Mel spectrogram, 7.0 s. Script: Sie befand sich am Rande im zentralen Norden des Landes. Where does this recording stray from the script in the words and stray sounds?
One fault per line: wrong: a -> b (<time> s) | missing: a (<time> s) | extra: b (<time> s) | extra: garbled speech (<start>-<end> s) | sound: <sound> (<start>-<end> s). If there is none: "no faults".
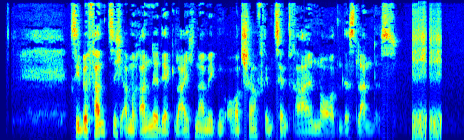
extra: der gleichnamigen Ortschaft (2.4 s)
sound: laugh (6.2-6.6 s)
